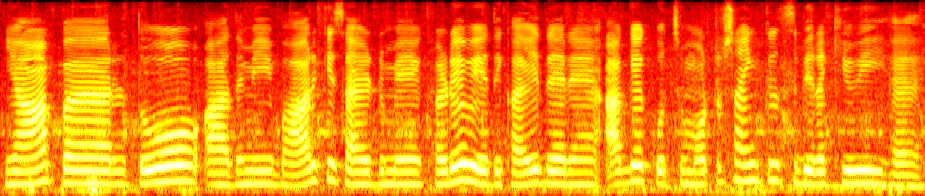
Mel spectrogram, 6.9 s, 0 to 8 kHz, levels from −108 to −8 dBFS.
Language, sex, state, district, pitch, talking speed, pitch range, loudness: Hindi, female, Rajasthan, Bikaner, 195 Hz, 190 wpm, 190-220 Hz, -17 LUFS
